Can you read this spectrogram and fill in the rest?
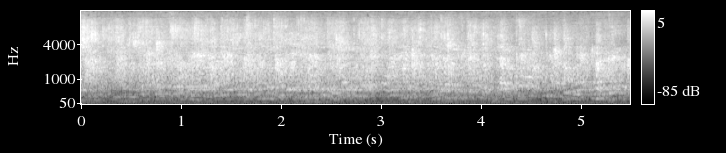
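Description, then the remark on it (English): Steady applause from an audience fills the whole stretch, a dense, continuous patter of many hands clapping at an even loudness with no voices standing out, as the audience claps for the standing people who attended the previous night. “All right, let's clap for these who were here.”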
